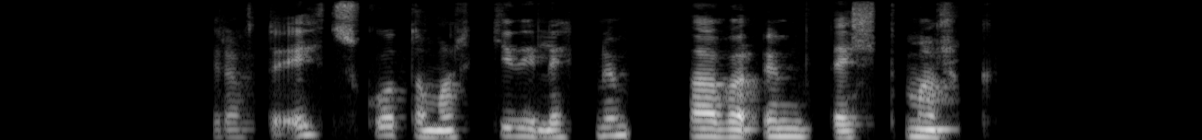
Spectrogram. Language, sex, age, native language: Icelandic, female, 40-49, Icelandic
